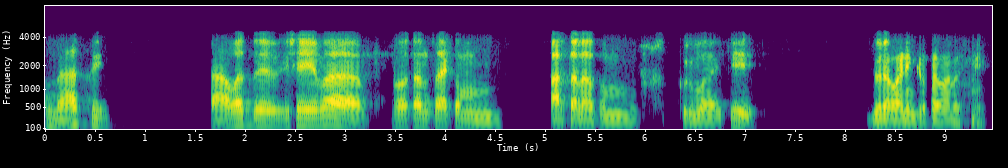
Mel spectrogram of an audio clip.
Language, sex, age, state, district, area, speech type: Sanskrit, male, 18-30, Karnataka, Uttara Kannada, rural, conversation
